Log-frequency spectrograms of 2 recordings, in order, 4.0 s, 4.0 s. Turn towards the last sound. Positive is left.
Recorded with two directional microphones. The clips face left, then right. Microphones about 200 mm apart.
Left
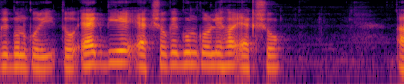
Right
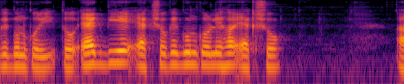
turn(degrees=-40)  # may be behind; listen again after turning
